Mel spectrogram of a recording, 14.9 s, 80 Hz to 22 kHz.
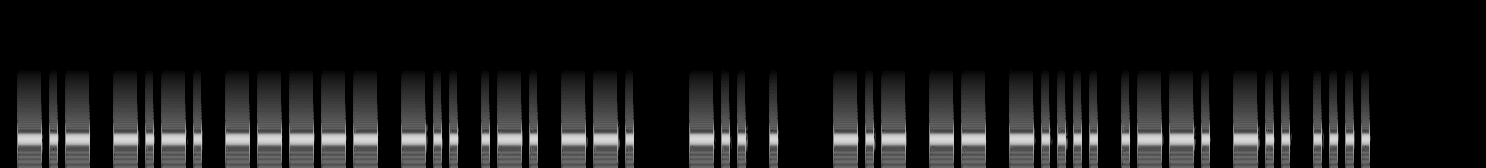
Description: Morse code, heard as a keyed tone, about 15 wpm, 700 Hz. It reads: KC0DRG DE KM6PDH
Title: USA Callsign DE Callsign - 6 Characters - 15wpm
